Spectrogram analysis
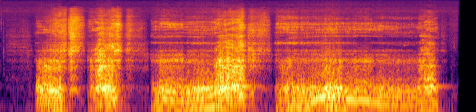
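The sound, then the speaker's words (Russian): A brown bear roars in four deep, rumbling bursts. The first two are short and the last two are long and sustained, with brief gaps between them and no other sound around them. “Бурый медведь.”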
